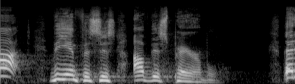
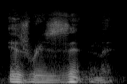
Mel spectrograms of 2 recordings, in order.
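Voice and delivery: whispered word; 12 semitones lower, 15 dB quieter than usual. Real, not acted. Preacher to congregation, a low whispered resentment.

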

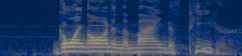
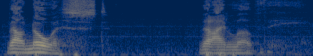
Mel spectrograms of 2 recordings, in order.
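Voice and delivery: tender confession; 6 semitones lower, 4 dB quieter than usual. Acted. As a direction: let it sink to a quiet vow.

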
